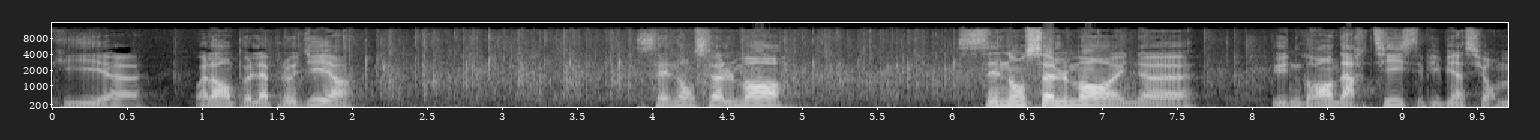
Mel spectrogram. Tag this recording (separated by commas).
Speech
